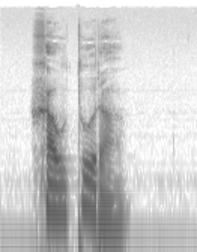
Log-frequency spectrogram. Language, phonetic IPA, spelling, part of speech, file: Polish, [xawˈtura], chałtura, noun, Pl-chałtura.ogg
